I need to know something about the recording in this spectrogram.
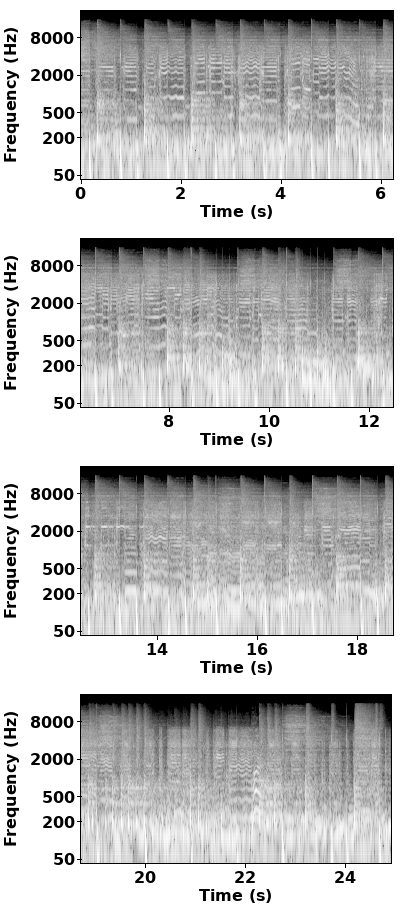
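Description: Live blues-rock trio playing an instrumental passage: electric guitar lead lines with wavering, bent notes over bass guitar and a drum kit keeping a steady beat.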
